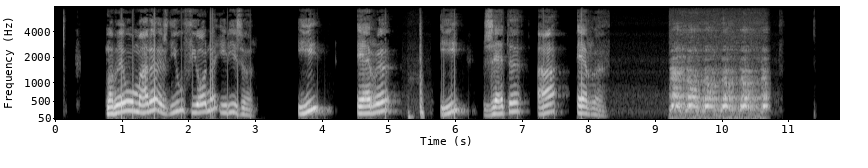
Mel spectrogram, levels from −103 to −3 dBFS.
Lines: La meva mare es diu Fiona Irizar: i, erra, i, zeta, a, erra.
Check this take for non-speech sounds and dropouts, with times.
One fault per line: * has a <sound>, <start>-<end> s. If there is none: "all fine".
* has a laugh, 5.3-5.5 s
* has a bark, 9.2-10.7 s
